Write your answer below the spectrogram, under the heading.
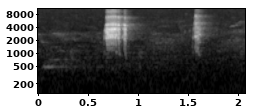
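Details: Grey francolin hen alarmed for her helpless newborn chicks among brown summer leaves; one loud, harsh, rasping double note followed after a pause by a single shorter sharp note.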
